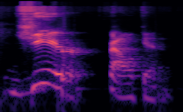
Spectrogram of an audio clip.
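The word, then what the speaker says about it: gyrfalcon: excited all right so this is called a jeer falcon that's spelled g-y-r and they live in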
